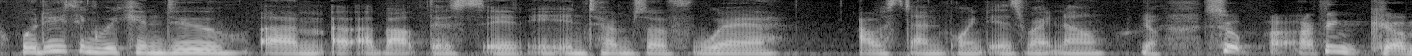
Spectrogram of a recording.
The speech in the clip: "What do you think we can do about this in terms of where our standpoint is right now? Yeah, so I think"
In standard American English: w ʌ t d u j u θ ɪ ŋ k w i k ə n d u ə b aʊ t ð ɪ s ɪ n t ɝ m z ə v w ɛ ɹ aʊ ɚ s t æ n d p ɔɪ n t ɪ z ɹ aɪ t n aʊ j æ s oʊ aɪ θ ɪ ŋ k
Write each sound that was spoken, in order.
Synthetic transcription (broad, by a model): w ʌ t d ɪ j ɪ θ ɪ ŋ k w i k ə n d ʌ ə b aʊ t ð ɪ s ɪ n t ɝ m z ə v w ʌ ɹ aʊ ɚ s t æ n p ɔɪ n t ɪ z ɹ aɪ t n aʊ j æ s oʊ aɪ θ ɪ ŋ k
